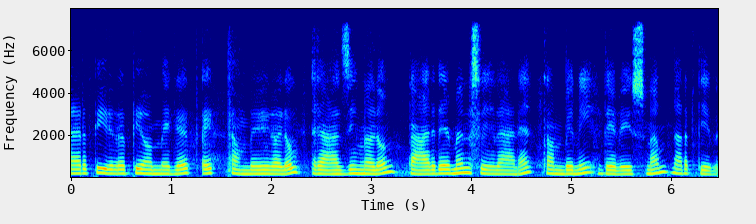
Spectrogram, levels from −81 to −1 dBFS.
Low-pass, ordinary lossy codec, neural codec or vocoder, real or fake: 7.2 kHz; none; codec, 16 kHz, 1 kbps, FunCodec, trained on LibriTTS, 50 frames a second; fake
